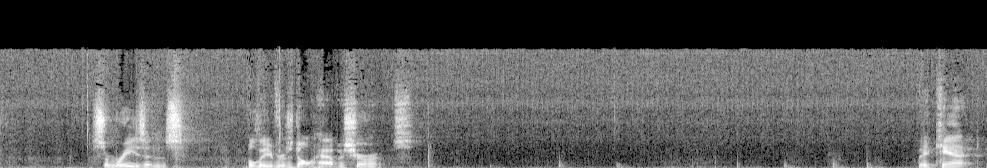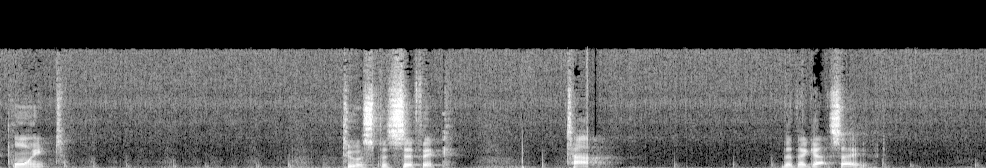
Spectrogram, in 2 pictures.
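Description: A man speaks in short bursts, heard through a microphone in a room.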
